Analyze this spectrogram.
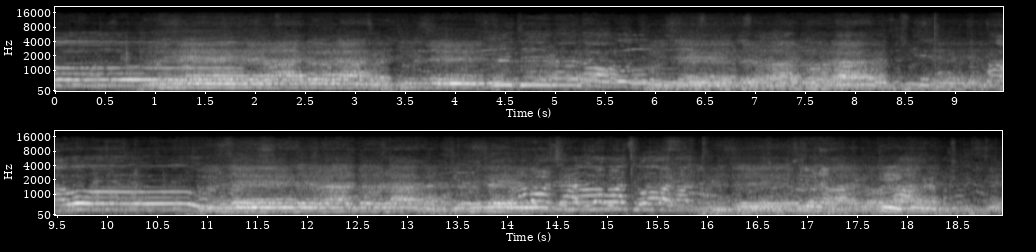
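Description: A group of women sing together loudly and close by.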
